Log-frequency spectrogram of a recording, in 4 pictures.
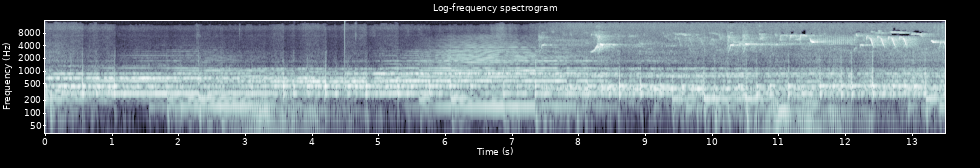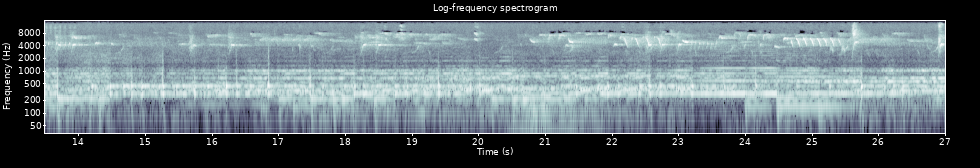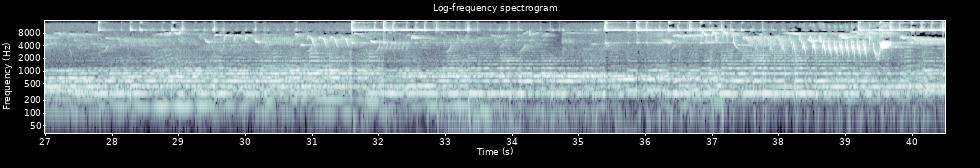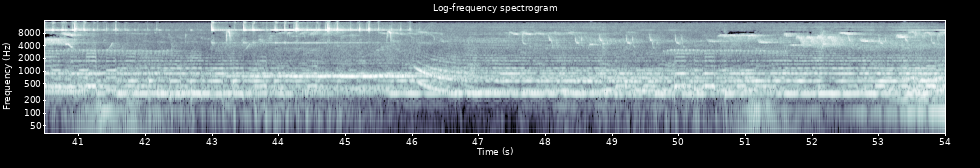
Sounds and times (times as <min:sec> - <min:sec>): Music: 0:00.0 - 0:54.0
Bird: 0:07.4 - 0:46.3.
